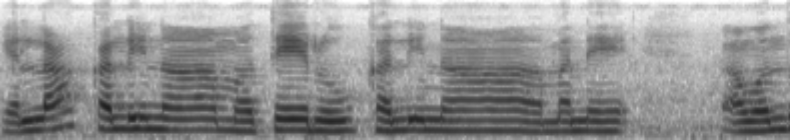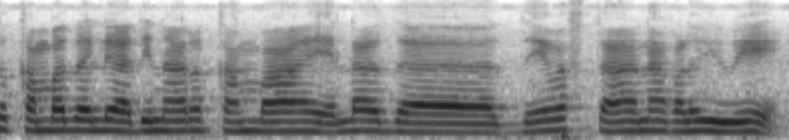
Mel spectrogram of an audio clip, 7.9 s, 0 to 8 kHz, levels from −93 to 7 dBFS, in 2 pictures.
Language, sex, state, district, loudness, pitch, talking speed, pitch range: Kannada, female, Karnataka, Bellary, -15 LUFS, 215 Hz, 105 wpm, 205-225 Hz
